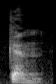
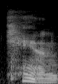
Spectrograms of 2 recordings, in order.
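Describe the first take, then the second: First: The word has a very reduced, weak vowel. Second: The word has a full, clear vowel.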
